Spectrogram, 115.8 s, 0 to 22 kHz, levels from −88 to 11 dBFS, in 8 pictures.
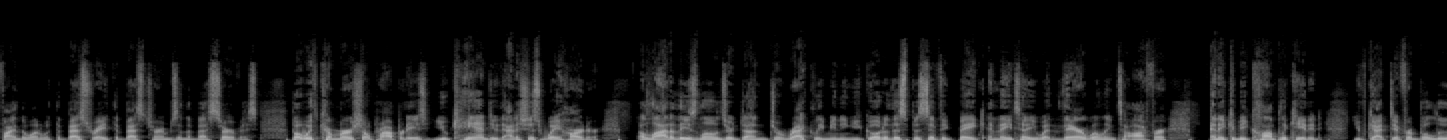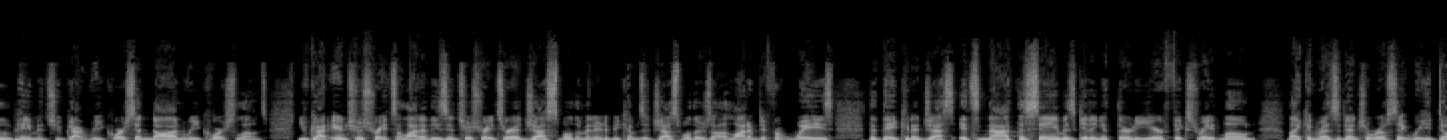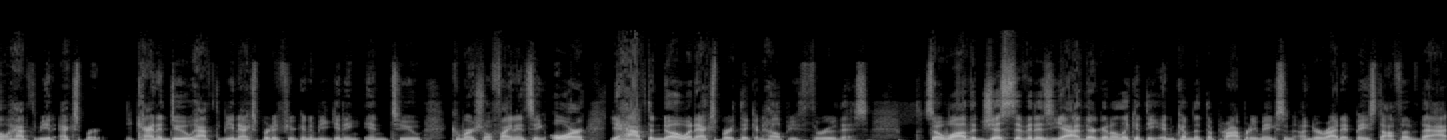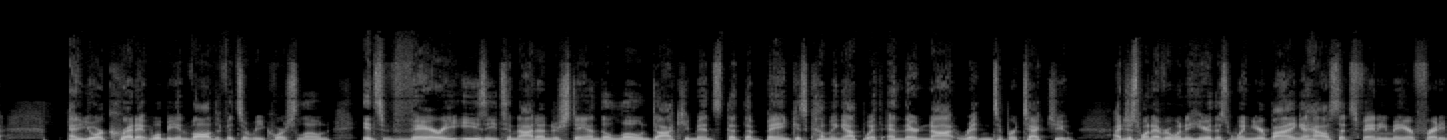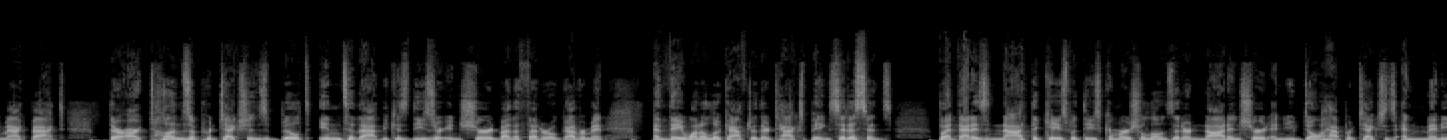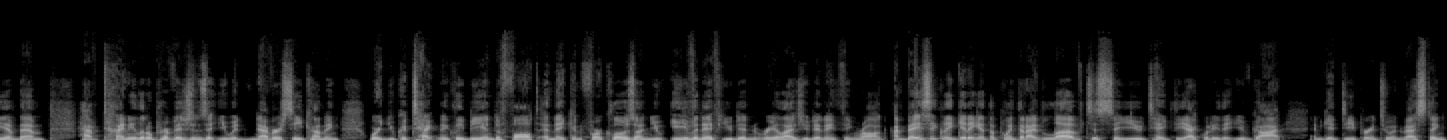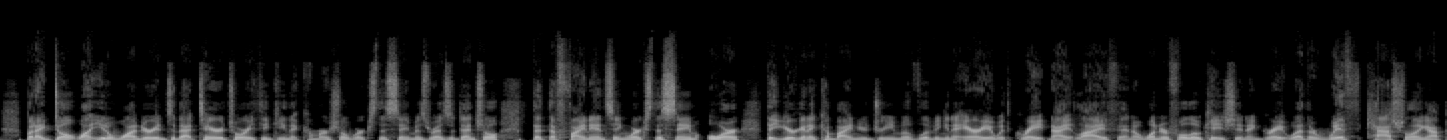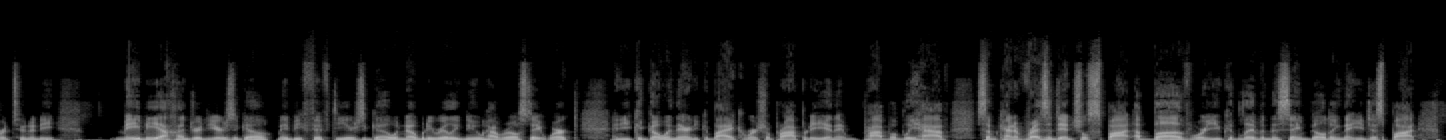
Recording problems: none

